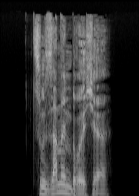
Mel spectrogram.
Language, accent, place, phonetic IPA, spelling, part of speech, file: German, Germany, Berlin, [t͡suˈzamənˌbʁʏçə], Zusammenbrüche, noun, De-Zusammenbrüche.ogg
- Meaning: nominative/accusative/genitive plural of Zusammenbruch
